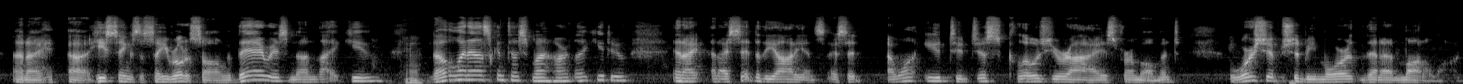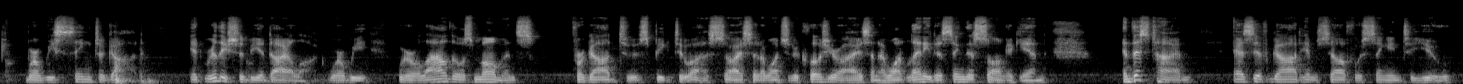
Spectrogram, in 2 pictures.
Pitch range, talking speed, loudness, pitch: 105-135 Hz, 215 wpm, -22 LUFS, 115 Hz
